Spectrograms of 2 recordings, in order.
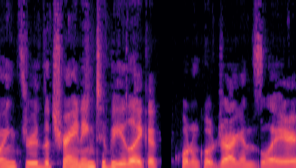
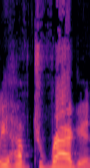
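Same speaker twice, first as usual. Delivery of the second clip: mock-proud, excited bragging tone; 3 semitones higher than usual. Complaining how he closes with the same line, mimicking an excited boast. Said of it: "they're so fucking cool type".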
